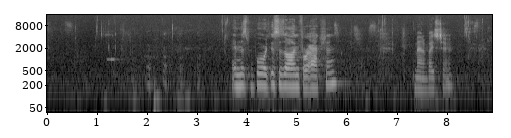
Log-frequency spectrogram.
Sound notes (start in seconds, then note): 2.2 laughing; 5.9 speaking faintly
